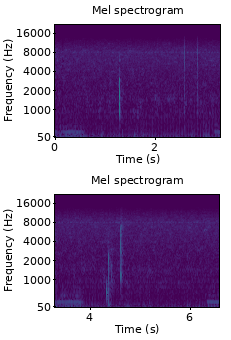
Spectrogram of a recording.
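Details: Sleeping cat snoring: faint, low snores one every few seconds, with small clicks and room noise.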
